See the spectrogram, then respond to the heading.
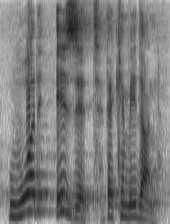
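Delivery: ordinary talk, nothing marked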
